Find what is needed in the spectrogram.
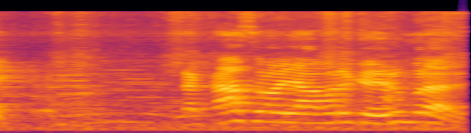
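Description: Stage performers' voices with music: a shouted "Hey!" at the start, a softer stretch of about a second, then a voice again over the music.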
